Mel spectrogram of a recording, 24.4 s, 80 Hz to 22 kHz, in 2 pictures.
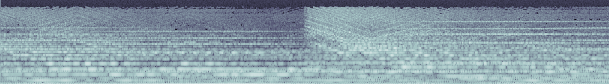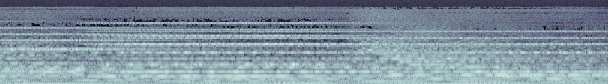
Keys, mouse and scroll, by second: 2.7 click, 5.7 click, 7.8 click, 12.6 click, 13.9 click, 15.0 click, 19.8 click, 21.0-21.3 typing, 22.5 click.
